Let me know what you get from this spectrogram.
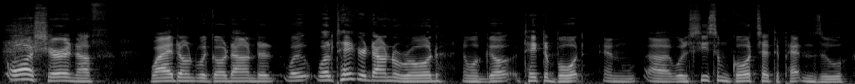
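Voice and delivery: folksy Minnesotan accent, lightly hammed-up; a light Minnesota accent, playful; mock Minnesotan accent. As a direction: ramble cozily about hot dish in a Minnesotan accent. Continuing the folksy accent bit.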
